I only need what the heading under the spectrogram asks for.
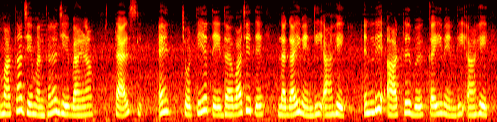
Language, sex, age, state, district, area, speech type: Sindhi, female, 30-45, Gujarat, Surat, urban, spontaneous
